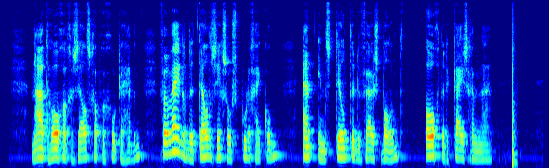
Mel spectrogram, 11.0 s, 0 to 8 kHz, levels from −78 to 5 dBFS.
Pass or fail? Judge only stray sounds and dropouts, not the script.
fail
